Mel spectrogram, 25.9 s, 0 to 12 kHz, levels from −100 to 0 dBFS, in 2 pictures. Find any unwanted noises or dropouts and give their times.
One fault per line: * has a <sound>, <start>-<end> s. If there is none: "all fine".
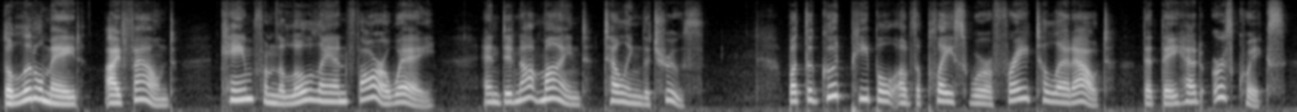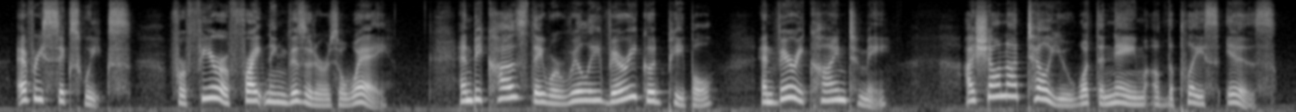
all fine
